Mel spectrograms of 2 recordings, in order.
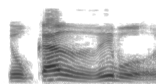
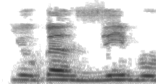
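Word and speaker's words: يُكَذِّبُ: এটাও নরম, ইউকাযযিবু, জালের উচ্চারণ ইউকাযযিবু বিদ্দীন। আপনারটা শক্ত হয়ে যাচ্ছে।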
